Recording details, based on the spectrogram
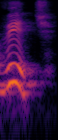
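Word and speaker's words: which: Next हमारा weather, weather, when और वो, वेयर, ओके, मतलब वेयर मतलब कहा, वेयर, वूम और विच, यहाँ पे भी एच है, ठीक है, तो ये एच साइलेंट रहेगा, डब्ल्यू के बाद एच है तो ये साइलेंट रहेगा, ये वाला एच हम पढ़ेंगे, ओके।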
